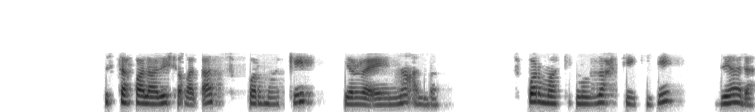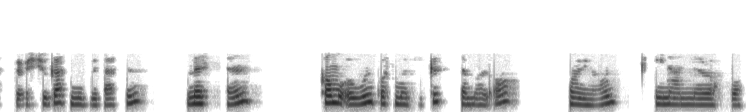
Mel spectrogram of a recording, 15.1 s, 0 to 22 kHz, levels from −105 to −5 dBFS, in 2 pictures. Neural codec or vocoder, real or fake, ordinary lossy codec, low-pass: none; real; AAC, 16 kbps; 3.6 kHz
